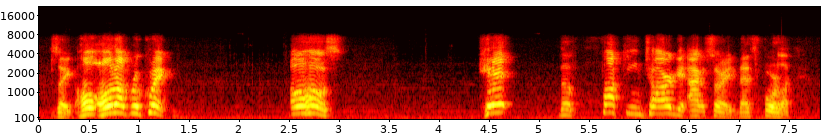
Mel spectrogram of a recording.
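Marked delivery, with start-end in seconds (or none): 0.3-6.5 very high-pitched loud yelling. Voicing a character giving an order over the intercom: yelling over an intercom. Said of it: "yells across the intercom".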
